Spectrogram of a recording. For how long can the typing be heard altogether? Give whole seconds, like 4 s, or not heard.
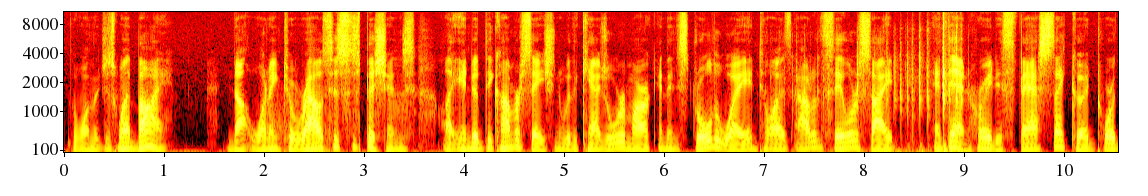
2 s.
